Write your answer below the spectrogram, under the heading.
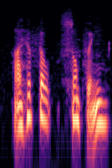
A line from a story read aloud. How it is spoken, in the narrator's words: Crisania murmured breathlessly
